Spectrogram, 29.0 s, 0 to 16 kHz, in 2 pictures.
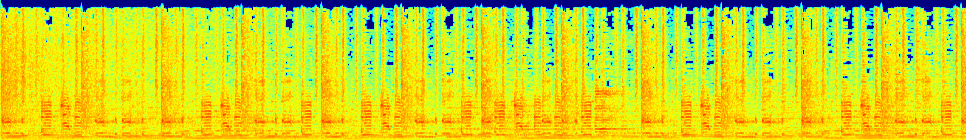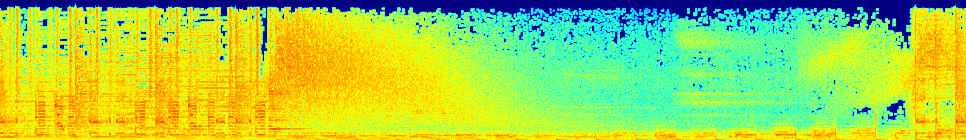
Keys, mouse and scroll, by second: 8.5 click, 11.3-14.1 middle drag, 14.2-14.6 scroll down 6, 14.6-16.0 middle drag, 16.0 scroll up 2, 16.2 click, 16.5 Tab, 17.0 ctrl+r, 18.8 Tab, 19.4 Tab, 20.1 click, 21.0 e, 21.7 s, 22.3 Tab, 22.7-24.2 middle drag, 24.2 scroll down 4, 24.4 middle click, 24.6 a, 24.6 a, 24.7 scroll up 4, 24.8 middle click, 25.4 scroll down 1, 25.5 middle click, 25.7 scroll up 2, 25.9 click, 26.1 scroll down 1, 26.2-28.1 middle drag.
